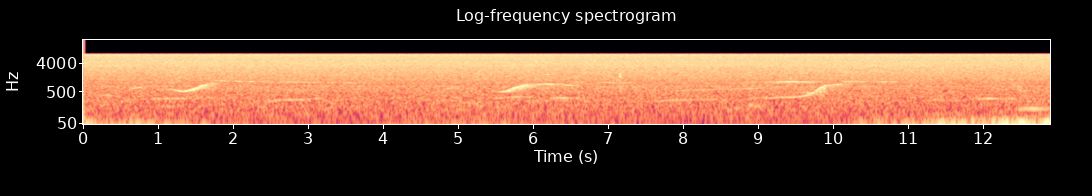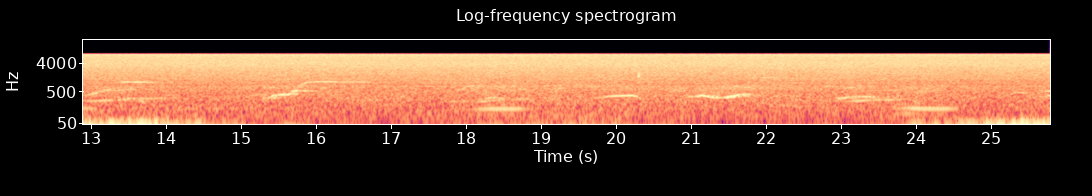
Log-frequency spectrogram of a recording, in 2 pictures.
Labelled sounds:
1.5	1.8	humpback whale, 0.80 to 0.96 kHz
2.6	2.9	humpback whale, 0.96 to 1.1 kHz
5.8	6.4	humpback whale, 0.80 to 0.93 kHz
9.0	10.2	humpback whale, 0.80 to 1.1 kHz
13.4	13.8	humpback whale, 0.93 to 1.1 kHz
15.8	16.3	humpback whale, 0.80 to 1.1 kHz

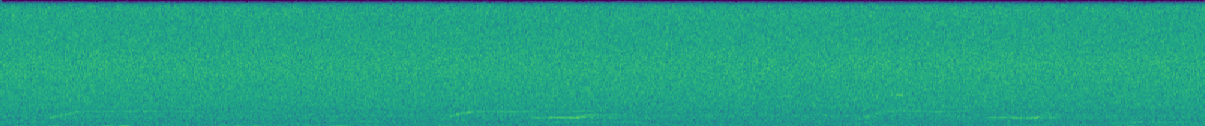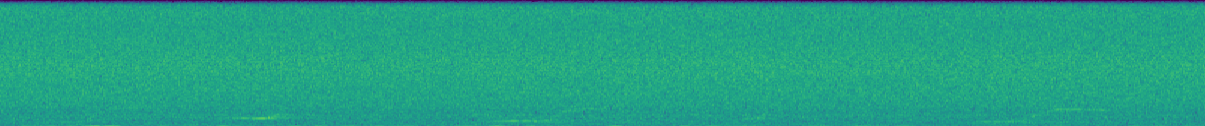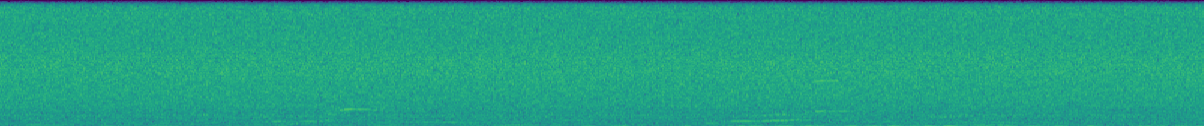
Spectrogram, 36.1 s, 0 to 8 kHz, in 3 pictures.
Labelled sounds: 0.6	0.9	humpback whale, 0.80 to 0.96 kHz
4.6	5.3	humpback whale, 0.80 to 1.0 kHz
8.8	9.2	humpback whale, 0.86 to 1.0 kHz
22.4	22.9	humpback whale, 0.80 to 1.1 kHz
27.5	27.8	humpback whale, 0.96 to 1.2 kHz
32.2	32.5	humpback whale, 0.86 to 2.9 kHz

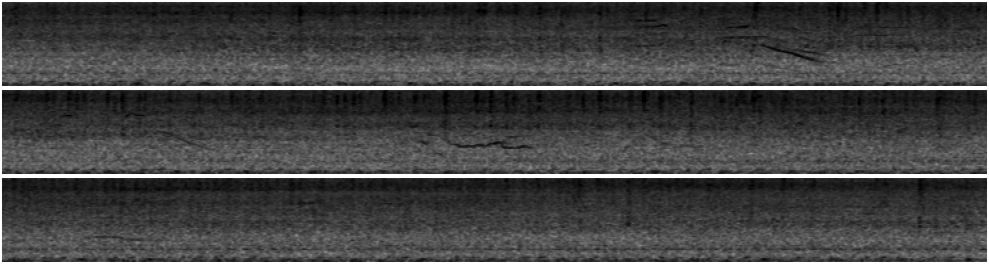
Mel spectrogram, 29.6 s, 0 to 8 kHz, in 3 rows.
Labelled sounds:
6.2	6.7	killer whale, Bigg's (transient), call T01, 0.84 to 4.3 kHz
7.0	9.2	killer whale, Bigg's (transient), 0.52 to 3.5 kHz
10.3	12.2	killer whale, Bigg's (transient), 0.73 to 5.4 kHz
13.7	15.5	killer whale, 0.73 to 1.9 kHz
20.4	21.4	killer whale, 0.55 to 2.1 kHz
22.4	23.0	killer whale, Bigg's (transient), 0.73 to 3.4 kHz

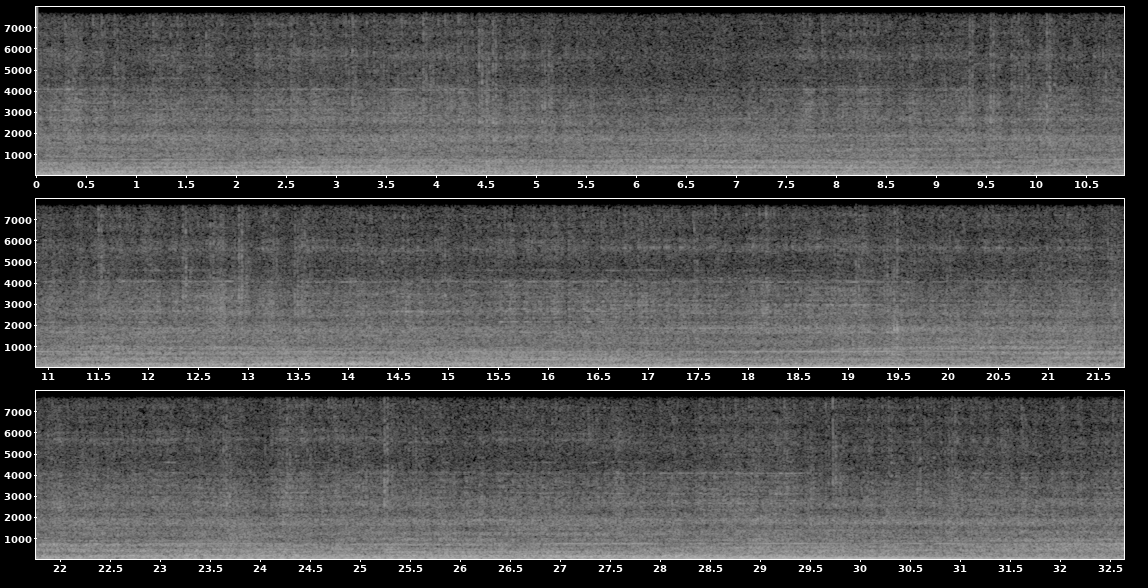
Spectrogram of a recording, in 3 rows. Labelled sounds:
0.0	0.4	vessel noise, 4.0 to 7.9 kHz

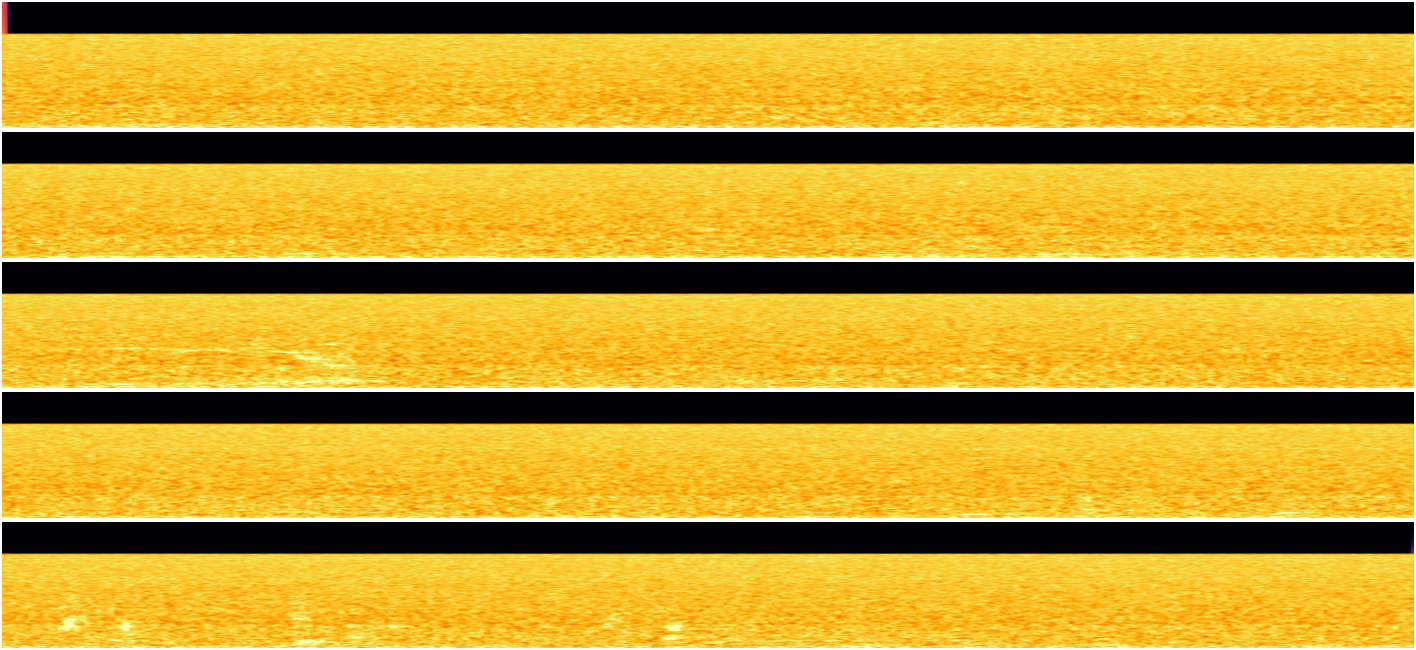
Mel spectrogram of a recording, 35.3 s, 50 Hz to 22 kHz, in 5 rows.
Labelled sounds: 15.5	15.9	humpback whale, 0.80 to 1.3 kHz

